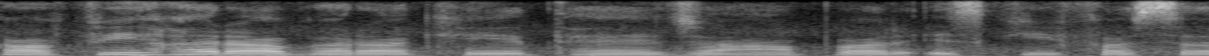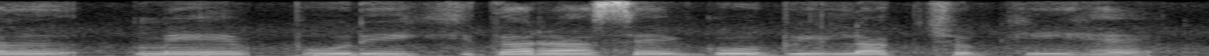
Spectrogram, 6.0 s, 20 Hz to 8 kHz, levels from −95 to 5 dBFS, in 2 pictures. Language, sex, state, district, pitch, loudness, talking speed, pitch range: Hindi, female, Gujarat, Valsad, 215 Hz, -22 LUFS, 170 wpm, 205-220 Hz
